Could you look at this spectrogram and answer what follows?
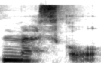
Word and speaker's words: Mescal: very respectful way and it's it's Mescal you're the pronunciation Queen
